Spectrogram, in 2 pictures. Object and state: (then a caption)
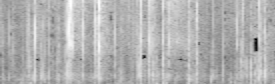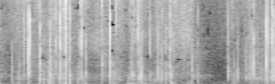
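Plastic sock package. A clear plastic bag holding folded white socks, with a cardboard header, is crinkled and squeezed with the fingertips. Dense, bright crinkling and crackling snaps follow one another rapidly, with a short quieter pause near the end before the crinkling picks up again.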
